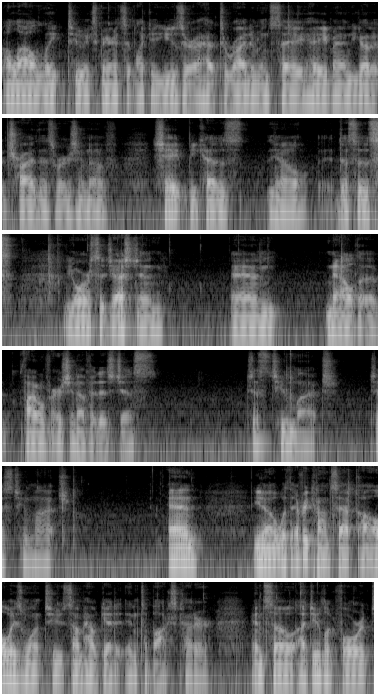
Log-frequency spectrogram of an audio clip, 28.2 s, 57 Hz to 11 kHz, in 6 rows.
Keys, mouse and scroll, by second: 0.4 click, 0.9-1.3 scroll down 1, 1.3 click, 1.6 q, 2.2 click, 2.7 double click, 3.7 x, 4.9 v, 5.5-7.3 scroll up 4, 7.3-8.0 scroll up 1, 8.0-9.0 scroll down 2, 9.0 click, 9.4 middle click, 10.0 1, 10.3 middle click, 10.8 click, 11.1 middle click, 11.7 scroll up 2, 12.0 middle click, 12.7 d, 14.3 click, 17.7 b, 19.2 click, 19.9 middle click, 21.0 scroll down 1, 21.3 middle click, 23.2 alt+x, 24.1 click, 24.5 middle click, 25.6 scroll up 1, 25.8 middle click, 26.8 shift+middle click, 27.1 scroll up 2, 27.2 d, 27.9 click.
